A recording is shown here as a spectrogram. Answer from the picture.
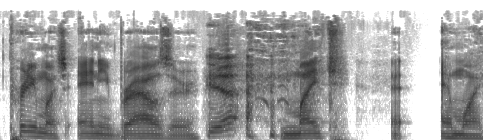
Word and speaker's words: Myc: sure calm I guess then but my name is spelled Mike my C and that is Mike but I just Jimi Hendrix belted jr.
